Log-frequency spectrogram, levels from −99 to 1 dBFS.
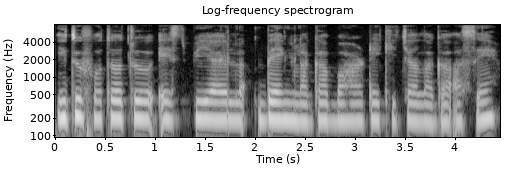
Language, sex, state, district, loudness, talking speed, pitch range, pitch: Nagamese, female, Nagaland, Kohima, -23 LUFS, 160 wpm, 180-195 Hz, 185 Hz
